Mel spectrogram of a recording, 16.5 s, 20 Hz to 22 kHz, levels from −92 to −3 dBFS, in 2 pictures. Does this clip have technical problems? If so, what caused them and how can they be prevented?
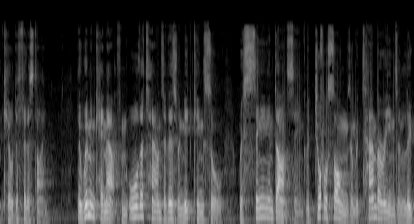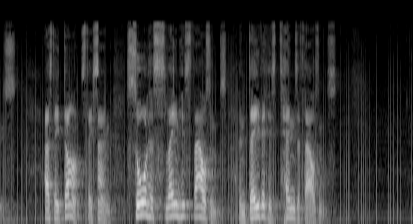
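Yes. A train of clicks runs from 5.64 to 16.51 s: roughly 150 irregular pops at about 12 per second, peaking near the level of the sound itself, likely from electrical interference or a faulty connection or power supply. Prevent it by isolating cables and grounding, and by using a stable, properly driven interface.

Compressed frames are skipped at 6.39 to 6.41 s and at 10.22 s. The decoder drops missing or damaged frames, and the sound jumps ahead by roughly 150 ms and then 100 ms. The frame length points to 23.2 ms frames. Prevent it by verifying file integrity and using reliable storage and transfer.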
